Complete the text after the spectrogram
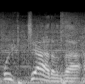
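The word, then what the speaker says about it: Puigcerdà: Un saludo desde Puigcerda, así se pronuncia, España.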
